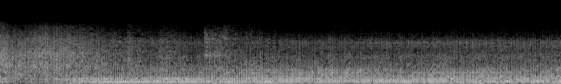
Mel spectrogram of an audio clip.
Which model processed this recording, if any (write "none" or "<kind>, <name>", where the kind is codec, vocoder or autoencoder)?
vocoder, WaveNeXt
